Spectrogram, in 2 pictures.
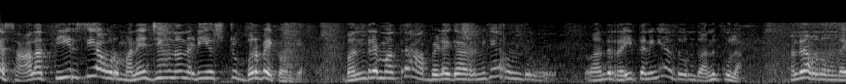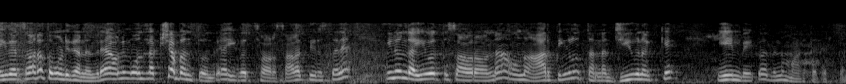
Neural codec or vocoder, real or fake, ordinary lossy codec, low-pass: codec, 16 kHz, 16 kbps, FunCodec, trained on LibriTTS, 50 frames a second; fake; none; 7.2 kHz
